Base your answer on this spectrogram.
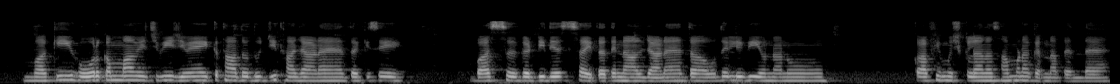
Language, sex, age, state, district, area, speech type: Punjabi, female, 45-60, Punjab, Mohali, urban, spontaneous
